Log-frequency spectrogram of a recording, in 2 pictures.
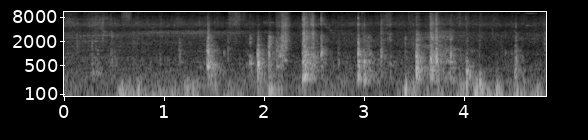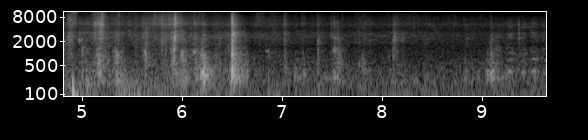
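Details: Goats kept on a rooftop garden in Bangladesh bleat briefly while being playfully teased, short calls scattered through the first half amid sharp clicks, handling noise and rustling, with a person talking in Bengali nearby.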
